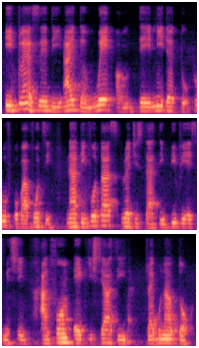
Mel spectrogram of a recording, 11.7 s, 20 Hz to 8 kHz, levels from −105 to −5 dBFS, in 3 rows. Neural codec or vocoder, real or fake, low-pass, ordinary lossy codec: codec, 16 kHz, 0.9 kbps, LongCat-Audio-Codec; fake; 7.2 kHz; none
